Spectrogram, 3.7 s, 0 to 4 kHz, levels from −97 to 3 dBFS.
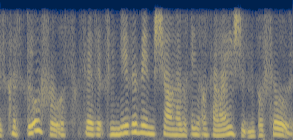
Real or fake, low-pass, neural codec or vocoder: fake; 3.6 kHz; codec, 16 kHz, 0.5 kbps, FreqCodec, smaller model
